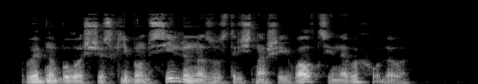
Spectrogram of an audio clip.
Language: Ukrainian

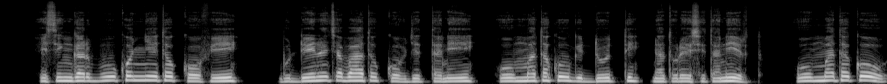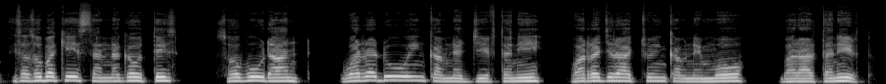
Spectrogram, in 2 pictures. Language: Oromo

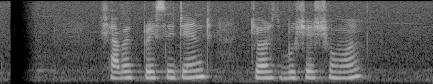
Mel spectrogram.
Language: Bangla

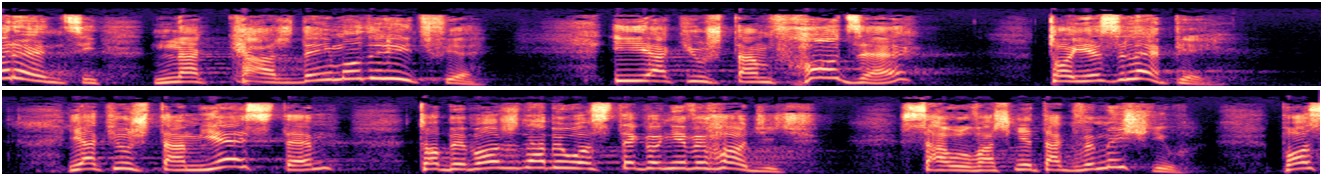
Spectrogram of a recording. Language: Polish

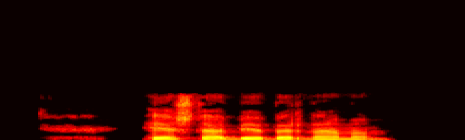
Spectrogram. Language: Central Kurdish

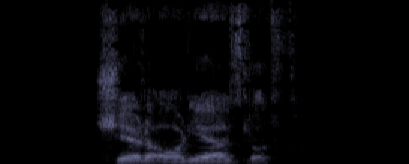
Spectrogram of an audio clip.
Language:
Persian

